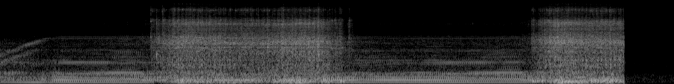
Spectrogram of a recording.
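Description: A sewing machine stitches elastic into a sharara, humming steadily with a low mechanical drone that surges louder in two long bursts of rapid stitching before stopping abruptly.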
